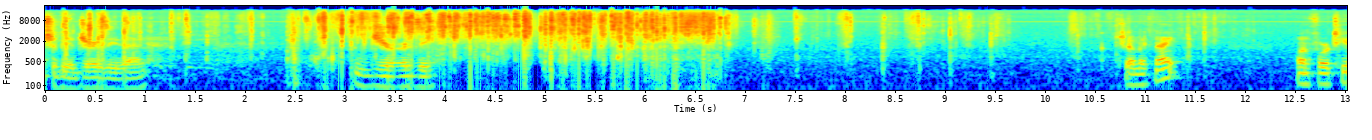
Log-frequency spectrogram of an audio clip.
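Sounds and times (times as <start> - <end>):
wrapper crinkling and rustling: 0.0 - 7.3, 10.2 - 11.8
cards clicking and flicking: 0.0 - 9.6, 10.2 - 11.8.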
